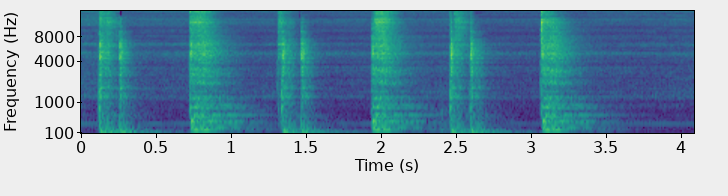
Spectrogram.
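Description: Electronic drum kit playing a steady bass drum and snare pattern: deep kicks alternating with brighter snare hits, three of each, a little over half a second apart.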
